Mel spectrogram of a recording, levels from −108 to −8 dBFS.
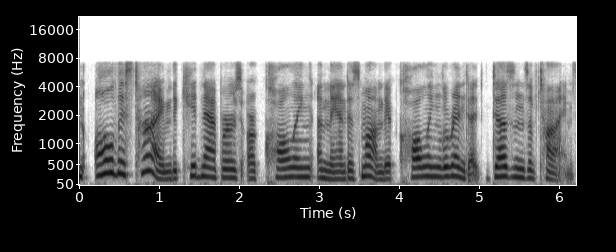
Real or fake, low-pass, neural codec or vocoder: fake; 7.2 kHz; codec, 16 kHz, 4 kbps, FreqCodec, smaller model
